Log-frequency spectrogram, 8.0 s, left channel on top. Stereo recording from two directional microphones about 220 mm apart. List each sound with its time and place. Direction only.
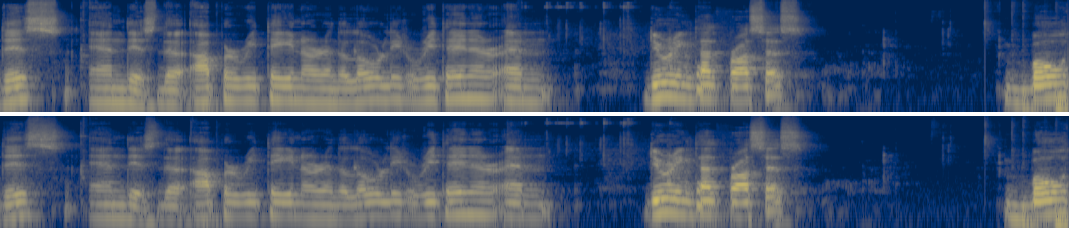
0.0 s speech: 40° left (ahead or behind)
4.9 s speech: 20° left (ahead or behind)
7.7 s speech: 20° left (ahead or behind)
